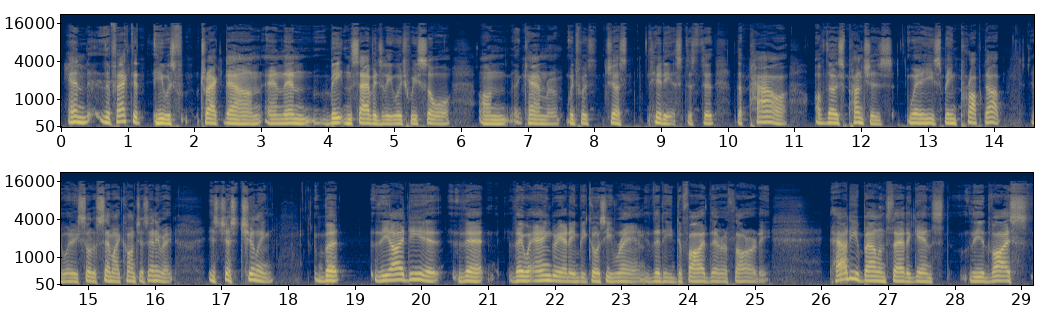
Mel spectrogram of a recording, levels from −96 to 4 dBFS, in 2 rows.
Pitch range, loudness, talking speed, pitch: 140-170 Hz, -20 LUFS, 145 wpm, 155 Hz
